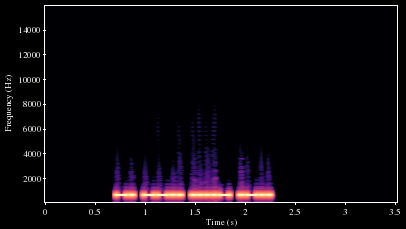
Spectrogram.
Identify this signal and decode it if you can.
Morse code, heard as a keyed tone, about 36 wpm, 700 Hz. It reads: NZ4L
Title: USA Call Signs - 4 Characters - 2x Character Spacing - 35wpm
